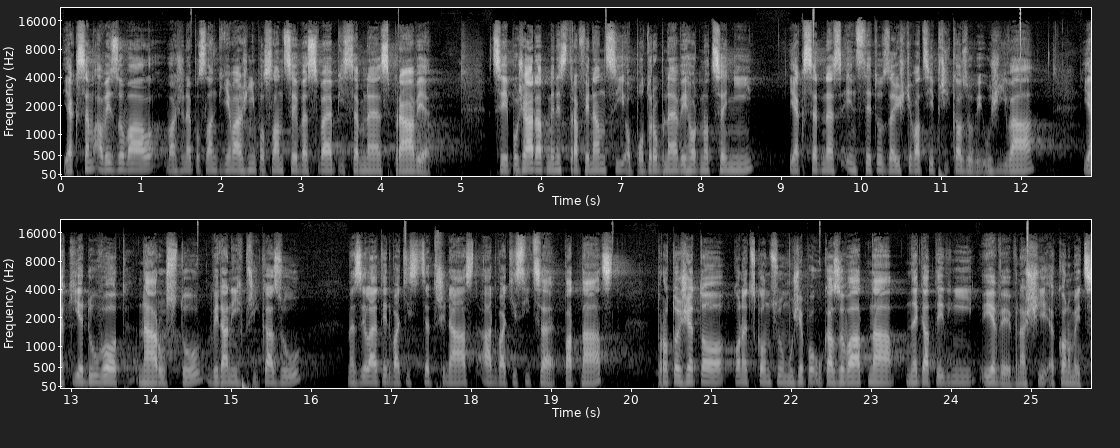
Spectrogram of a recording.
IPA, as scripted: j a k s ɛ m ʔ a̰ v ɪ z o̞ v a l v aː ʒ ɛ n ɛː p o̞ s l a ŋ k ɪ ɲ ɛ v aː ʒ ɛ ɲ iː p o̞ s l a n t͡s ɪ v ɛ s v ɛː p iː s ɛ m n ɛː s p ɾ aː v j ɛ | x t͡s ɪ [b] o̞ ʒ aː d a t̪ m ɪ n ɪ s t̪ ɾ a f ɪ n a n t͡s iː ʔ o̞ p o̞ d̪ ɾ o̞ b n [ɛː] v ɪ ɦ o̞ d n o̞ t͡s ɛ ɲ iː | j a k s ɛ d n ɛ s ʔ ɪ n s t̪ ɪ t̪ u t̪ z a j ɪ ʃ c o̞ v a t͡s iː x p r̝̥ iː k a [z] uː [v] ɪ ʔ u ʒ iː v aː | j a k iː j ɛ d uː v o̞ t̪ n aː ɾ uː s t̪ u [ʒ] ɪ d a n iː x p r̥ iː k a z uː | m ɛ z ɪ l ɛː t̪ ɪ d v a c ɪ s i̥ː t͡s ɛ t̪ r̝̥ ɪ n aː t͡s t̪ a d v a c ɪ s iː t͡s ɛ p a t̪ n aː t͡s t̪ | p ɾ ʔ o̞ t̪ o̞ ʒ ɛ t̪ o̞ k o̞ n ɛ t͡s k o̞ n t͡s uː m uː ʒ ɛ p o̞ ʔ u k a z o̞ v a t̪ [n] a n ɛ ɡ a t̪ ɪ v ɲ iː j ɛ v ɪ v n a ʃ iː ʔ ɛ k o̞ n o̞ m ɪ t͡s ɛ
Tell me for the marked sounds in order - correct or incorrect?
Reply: incorrect, correct, correct, correct, incorrect, correct

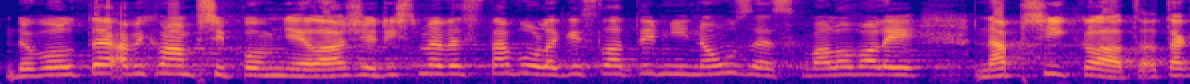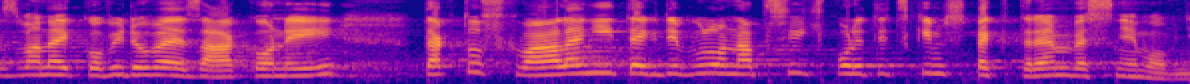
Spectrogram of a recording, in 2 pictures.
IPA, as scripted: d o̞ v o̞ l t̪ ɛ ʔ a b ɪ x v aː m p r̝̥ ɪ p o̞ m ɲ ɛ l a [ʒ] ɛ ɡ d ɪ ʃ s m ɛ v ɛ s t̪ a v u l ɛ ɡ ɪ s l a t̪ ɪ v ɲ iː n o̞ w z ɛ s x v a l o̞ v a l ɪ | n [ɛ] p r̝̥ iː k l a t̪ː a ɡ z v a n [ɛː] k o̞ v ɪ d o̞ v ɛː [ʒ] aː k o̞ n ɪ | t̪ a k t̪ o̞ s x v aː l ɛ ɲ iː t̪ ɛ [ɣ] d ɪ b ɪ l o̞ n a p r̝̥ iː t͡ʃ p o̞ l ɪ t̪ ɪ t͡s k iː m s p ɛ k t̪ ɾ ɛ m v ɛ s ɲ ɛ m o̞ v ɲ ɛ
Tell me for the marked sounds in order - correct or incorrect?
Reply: correct, incorrect, correct, incorrect, correct

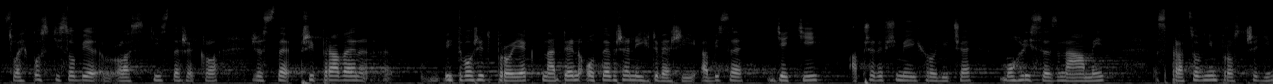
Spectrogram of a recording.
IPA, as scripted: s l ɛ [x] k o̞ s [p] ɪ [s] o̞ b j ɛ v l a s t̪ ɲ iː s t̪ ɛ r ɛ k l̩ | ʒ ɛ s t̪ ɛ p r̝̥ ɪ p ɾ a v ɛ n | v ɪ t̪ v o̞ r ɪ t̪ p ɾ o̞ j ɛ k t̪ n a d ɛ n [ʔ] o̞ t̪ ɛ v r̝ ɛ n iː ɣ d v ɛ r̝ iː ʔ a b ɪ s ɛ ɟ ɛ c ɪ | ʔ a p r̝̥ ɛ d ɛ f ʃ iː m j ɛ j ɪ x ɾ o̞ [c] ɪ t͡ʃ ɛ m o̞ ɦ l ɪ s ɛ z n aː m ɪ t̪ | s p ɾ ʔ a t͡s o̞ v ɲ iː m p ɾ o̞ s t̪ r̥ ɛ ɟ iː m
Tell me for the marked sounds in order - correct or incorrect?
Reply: correct, incorrect, correct, correct, incorrect

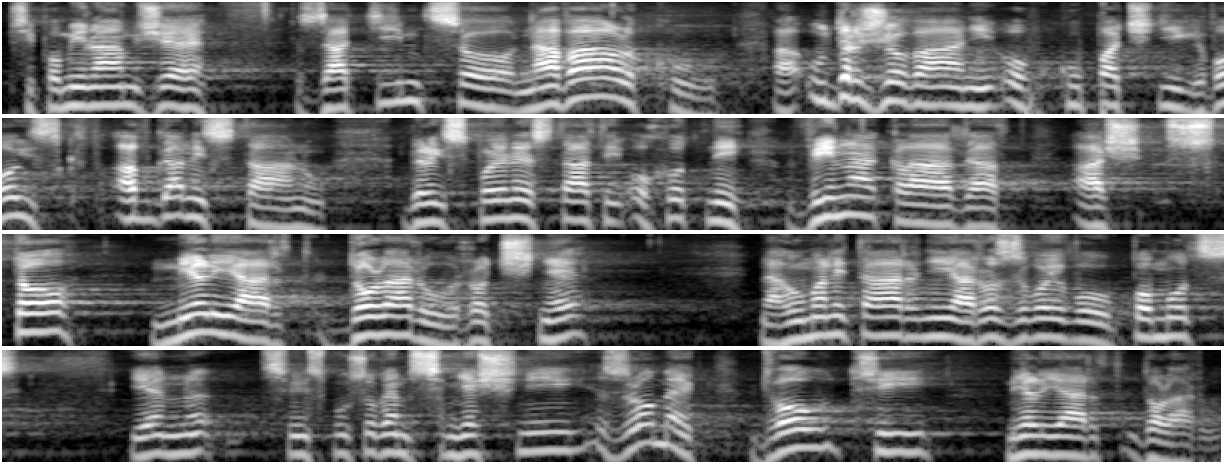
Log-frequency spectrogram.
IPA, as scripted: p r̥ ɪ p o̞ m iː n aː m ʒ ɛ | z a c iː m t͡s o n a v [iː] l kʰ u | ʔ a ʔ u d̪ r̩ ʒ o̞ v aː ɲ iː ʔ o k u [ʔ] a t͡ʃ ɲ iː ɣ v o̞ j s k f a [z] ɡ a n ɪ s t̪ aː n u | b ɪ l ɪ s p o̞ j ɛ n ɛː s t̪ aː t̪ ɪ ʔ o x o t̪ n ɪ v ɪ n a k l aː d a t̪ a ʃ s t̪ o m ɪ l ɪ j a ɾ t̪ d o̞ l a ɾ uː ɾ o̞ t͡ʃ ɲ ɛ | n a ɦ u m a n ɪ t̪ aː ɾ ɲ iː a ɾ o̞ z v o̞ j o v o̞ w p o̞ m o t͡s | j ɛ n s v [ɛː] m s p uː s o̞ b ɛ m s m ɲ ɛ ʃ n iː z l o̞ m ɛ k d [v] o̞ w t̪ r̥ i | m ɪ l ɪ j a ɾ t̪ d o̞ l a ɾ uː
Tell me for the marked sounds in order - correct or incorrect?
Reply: incorrect, incorrect, incorrect, incorrect, correct

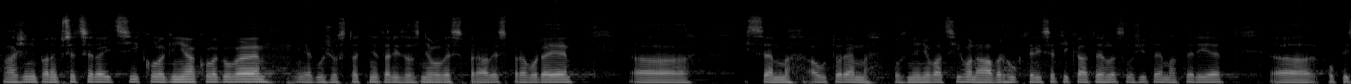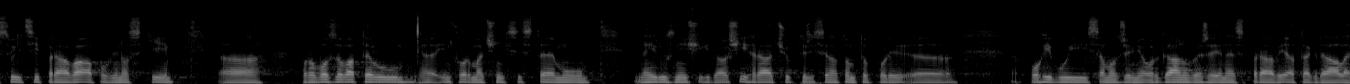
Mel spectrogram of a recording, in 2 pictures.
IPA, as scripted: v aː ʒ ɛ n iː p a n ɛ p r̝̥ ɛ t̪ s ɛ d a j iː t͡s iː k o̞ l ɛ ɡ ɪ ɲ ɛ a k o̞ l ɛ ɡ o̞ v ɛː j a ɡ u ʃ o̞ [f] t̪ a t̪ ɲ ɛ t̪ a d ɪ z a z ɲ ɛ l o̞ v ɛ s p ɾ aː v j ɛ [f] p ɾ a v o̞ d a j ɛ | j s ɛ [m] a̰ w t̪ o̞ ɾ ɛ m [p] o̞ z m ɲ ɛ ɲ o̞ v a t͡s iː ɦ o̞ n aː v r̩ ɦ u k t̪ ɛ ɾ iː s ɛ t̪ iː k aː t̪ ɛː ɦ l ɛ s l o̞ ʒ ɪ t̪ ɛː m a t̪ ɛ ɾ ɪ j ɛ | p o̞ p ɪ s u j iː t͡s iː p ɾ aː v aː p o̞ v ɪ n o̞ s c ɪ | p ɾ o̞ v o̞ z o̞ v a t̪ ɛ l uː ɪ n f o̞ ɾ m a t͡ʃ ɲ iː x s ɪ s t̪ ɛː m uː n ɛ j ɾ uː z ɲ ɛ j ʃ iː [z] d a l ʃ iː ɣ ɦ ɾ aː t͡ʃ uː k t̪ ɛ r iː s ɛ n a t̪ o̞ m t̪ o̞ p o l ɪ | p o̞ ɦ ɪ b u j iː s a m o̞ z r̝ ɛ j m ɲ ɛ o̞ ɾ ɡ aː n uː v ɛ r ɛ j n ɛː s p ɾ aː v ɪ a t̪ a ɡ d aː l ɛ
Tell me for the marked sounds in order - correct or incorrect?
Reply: incorrect, incorrect, correct, correct, incorrect

